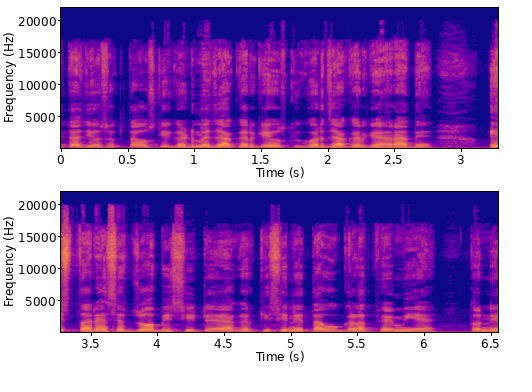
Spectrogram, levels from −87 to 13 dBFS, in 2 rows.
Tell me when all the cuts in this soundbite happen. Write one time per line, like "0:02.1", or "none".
none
